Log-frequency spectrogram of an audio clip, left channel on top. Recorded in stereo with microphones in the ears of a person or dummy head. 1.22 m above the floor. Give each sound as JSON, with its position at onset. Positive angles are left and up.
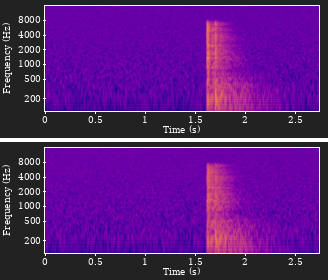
{"t": 1.6, "sound": "snoring", "side_deg": 35, "distance_m": 0.6}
